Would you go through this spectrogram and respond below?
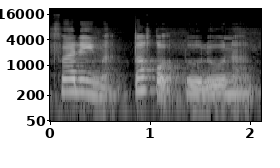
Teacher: قاف موٹا اور کاف کے قلقلہ، کاف کے اوپر قلقلہ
